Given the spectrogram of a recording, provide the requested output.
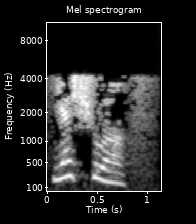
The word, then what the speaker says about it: Yeshua: Unser Erlöser heißt eigentlich nicht Jesus, wie ihn die Griechen nannten, sondern er heißt Joshua, oder eben anders ausgedrückt auch, oder anders ausgesprochen, Yeshua.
